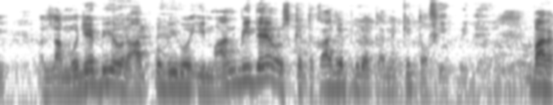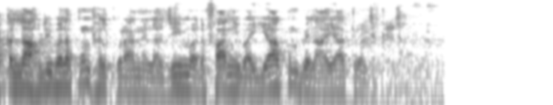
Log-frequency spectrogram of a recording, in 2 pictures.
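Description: An elderly man speaks calmly and earnestly into a close microphone.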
